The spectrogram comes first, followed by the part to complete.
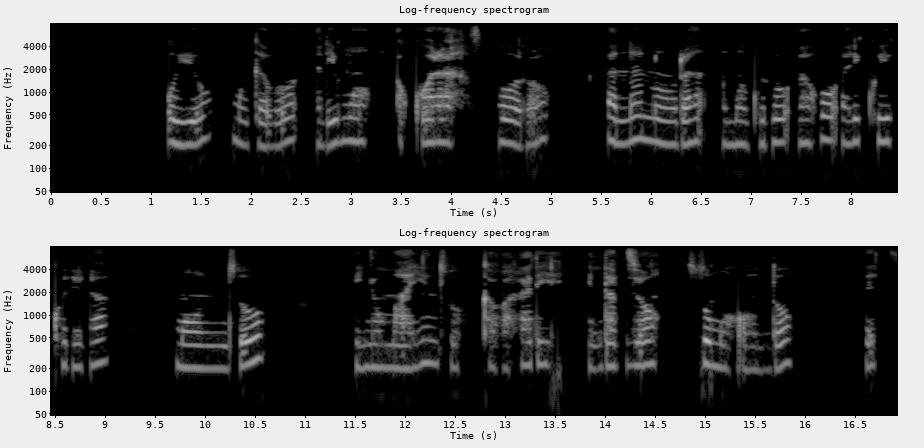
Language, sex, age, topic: Kinyarwanda, female, 18-24, health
